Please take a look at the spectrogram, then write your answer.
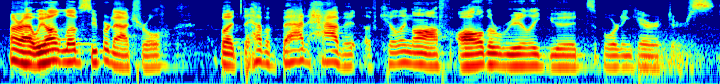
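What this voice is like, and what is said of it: Texan accent. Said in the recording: “I'm from Texas ... I like your accent, y'all.”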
